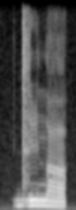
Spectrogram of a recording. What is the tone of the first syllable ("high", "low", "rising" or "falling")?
low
